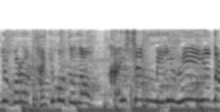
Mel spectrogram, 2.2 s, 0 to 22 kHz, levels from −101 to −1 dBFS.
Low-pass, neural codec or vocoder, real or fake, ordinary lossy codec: 7.2 kHz; none; real; none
